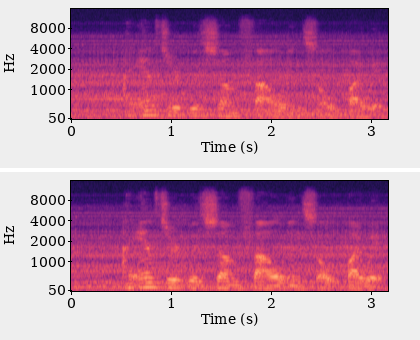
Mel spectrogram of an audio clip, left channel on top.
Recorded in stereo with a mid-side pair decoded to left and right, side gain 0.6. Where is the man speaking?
65° right, 1.7 m.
